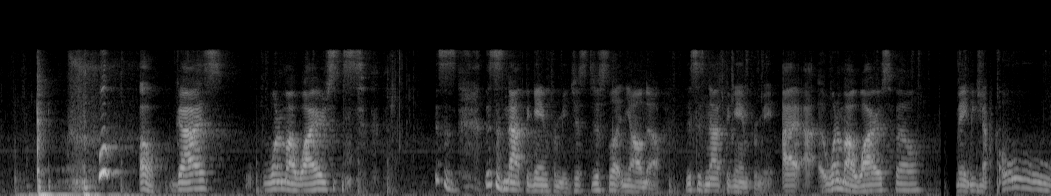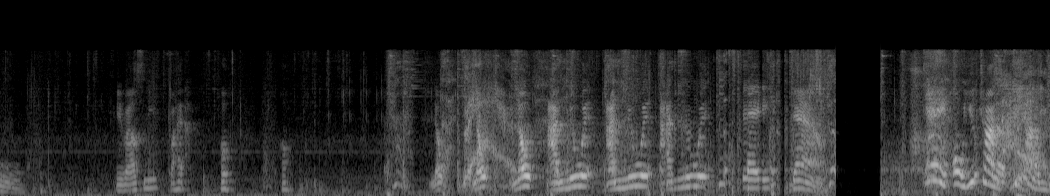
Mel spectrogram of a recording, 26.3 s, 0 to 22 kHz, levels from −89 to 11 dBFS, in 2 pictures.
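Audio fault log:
11.76–12.66 s and 21.44–23.05 s: repeated packet loss (robotic sound). The first run has 9 holes, the longest 130 ms, with about 42% of it patched by stretching the last sound. The second has 22 shorter holes, up to 60 ms, with about a third patched. That produces the choppy, robotic stutter through the G.722 call audio, which has nothing above 8 kHz.
23.58–24.15 s: audio dropout to a faint residue. The sound cuts out abruptly for about 0.56 s, leaving only a faint trace about 40 dB below normal. This is likely a break in the signal while the downstream path stayed live.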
